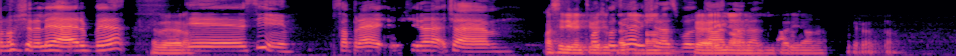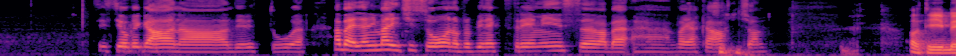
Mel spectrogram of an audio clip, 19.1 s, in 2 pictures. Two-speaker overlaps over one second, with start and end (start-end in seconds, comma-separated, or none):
5.8-8.0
